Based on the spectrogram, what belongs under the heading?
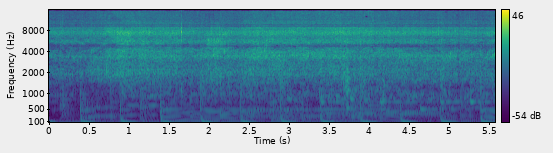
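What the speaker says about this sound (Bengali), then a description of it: "ঠিক আছে, ভেজে নেই।" Bombay duck (lote fish) fries in oil in a wok, a loud steady sizzle overlaid by a rhythmic series of low repeated knocks or thumps, about two per second, throughout.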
